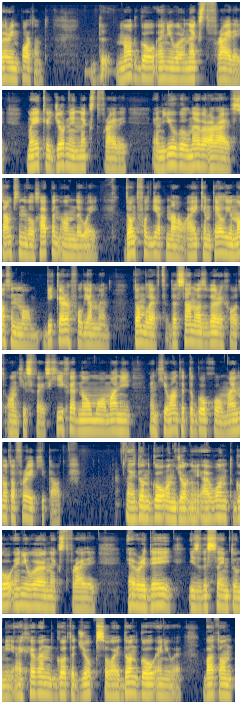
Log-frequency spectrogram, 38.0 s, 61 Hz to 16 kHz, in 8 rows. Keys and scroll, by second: 0.3 space, 1.4 ctrl+z, 2.4 ctrl+z, 2.8 ctrl+z, 3.0 b, 7.3 space, 7.8 space, 9.1 a, 11.4 space, 12.1 space, 16.1 space, 16.3 b, 17.5 ctrl+z, 18.7 ctrl+z, 22.5 a, 28.6 space, 29.2 space, 30.9 space, 33.3 space, 33.6 b, 35.5 ctrl+z, 36.0 ctrl+z, 37.2 ctrl+z.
